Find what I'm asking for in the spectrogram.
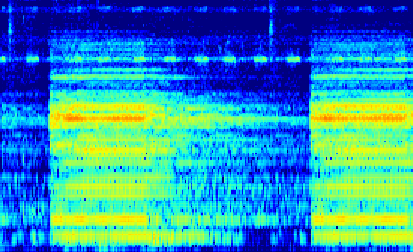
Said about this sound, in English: Hit the alarm on these bitches.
